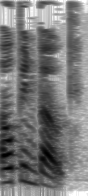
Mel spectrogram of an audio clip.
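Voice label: "Open Boat", English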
